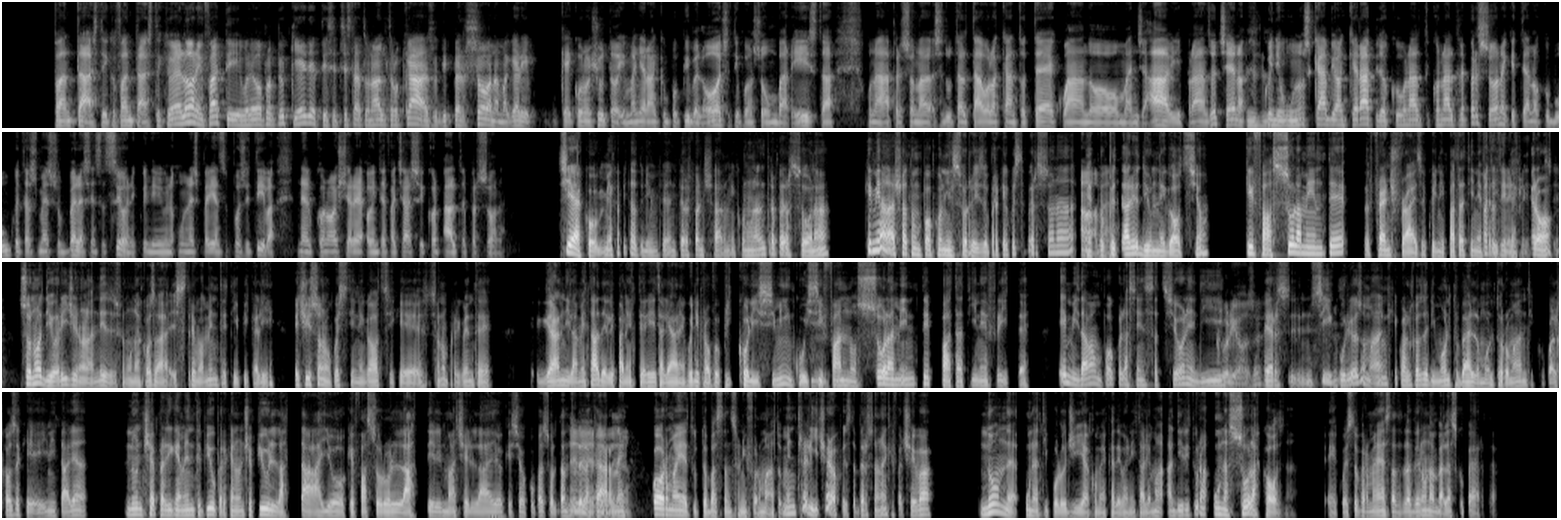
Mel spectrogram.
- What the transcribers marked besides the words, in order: other background noise; "comunque" said as "cobunque"; in English: "french fries"; put-on voice: "french fries"; "proprio" said as "propio"; unintelligible speech; tapping
- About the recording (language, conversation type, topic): Italian, podcast, Ti è mai capitato di perderti in una città straniera?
